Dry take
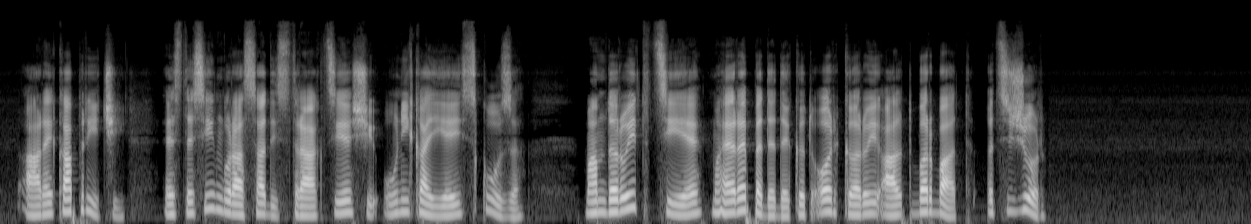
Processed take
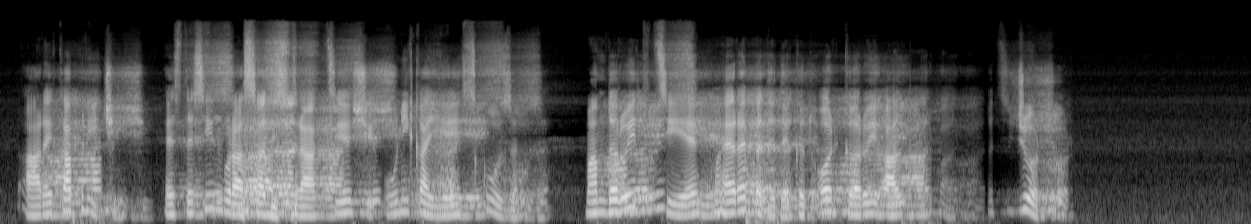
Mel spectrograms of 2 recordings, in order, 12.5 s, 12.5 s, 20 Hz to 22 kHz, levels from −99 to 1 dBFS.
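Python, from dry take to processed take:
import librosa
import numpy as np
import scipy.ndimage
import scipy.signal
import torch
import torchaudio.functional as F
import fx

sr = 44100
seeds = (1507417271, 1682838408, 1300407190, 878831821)

y = fx.tone_stack(x, sr, knobs='10-0-1', at=(9.15, 10.18), fade=0.02)
y = fx.rev_gated(y, sr, seeds[0], gate_ms=320, shape='rising', drr_db=5.5)
y = fx.env_flatten(y, sr, amount_pct=70, at=(2.32, 2.96))
y = F.gain(torch.from_numpy(y), 3.5).numpy()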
